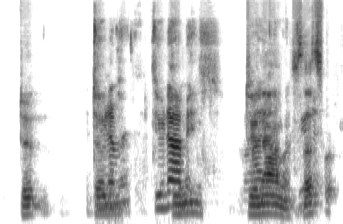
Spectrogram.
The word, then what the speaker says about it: Dunamis: Dunamis. That's what, Some people pronounce it Dunamis. I say Dunamis. Dunamis. Okay, Yes, it's that a sounds Greek better.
